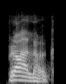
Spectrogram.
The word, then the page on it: proleg: Indian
